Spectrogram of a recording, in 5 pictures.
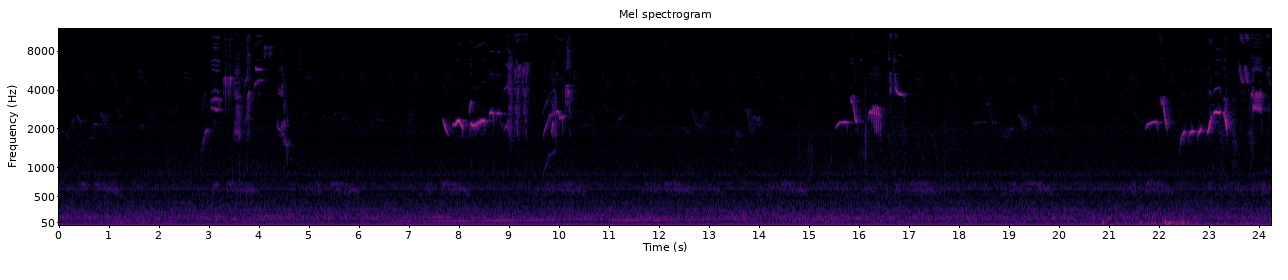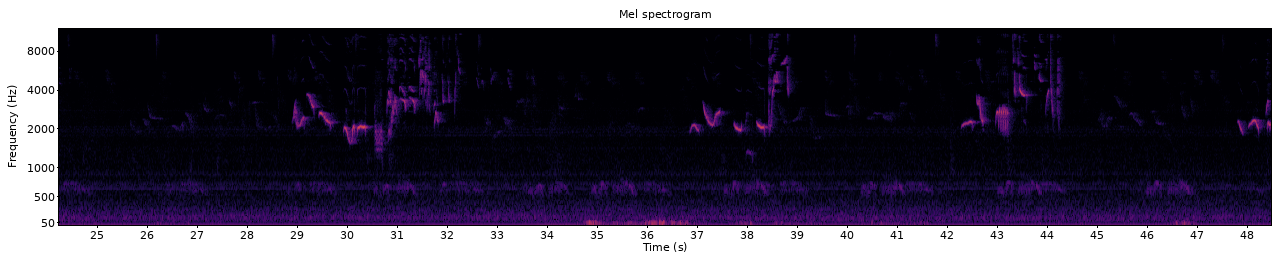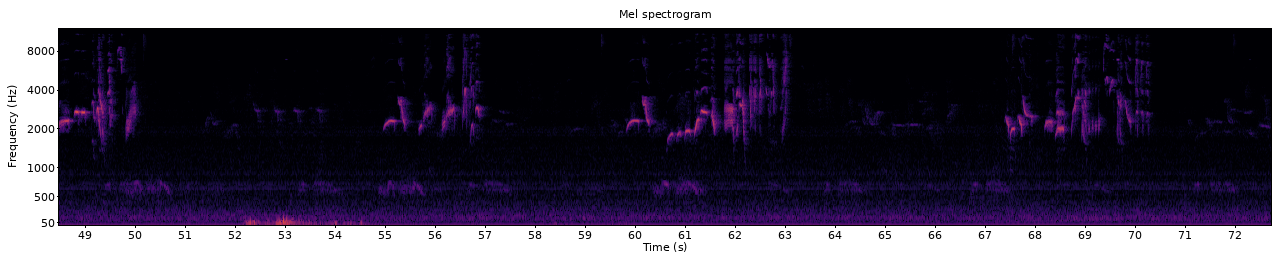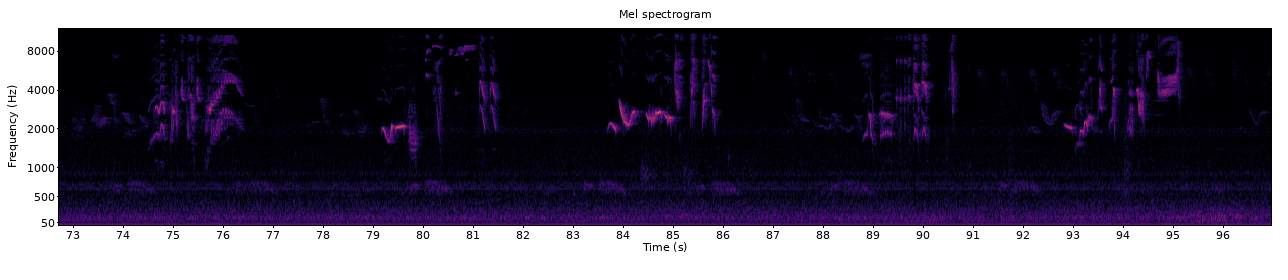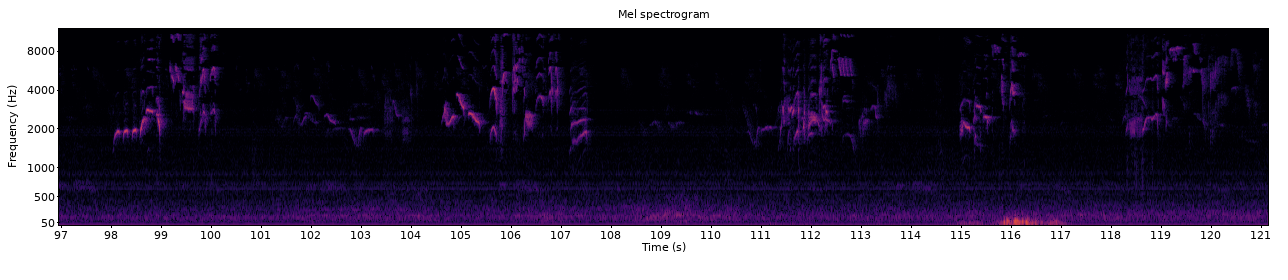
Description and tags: Very clear birdsong
Early morning birds recorded in Brisbane, Australia on a Zoom H4n Pro
sing, brisbane, birdsong, song, morning, bird, field-recording, nature, chirp, australia, quiet, dawn, birds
